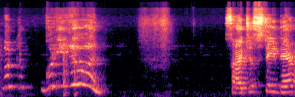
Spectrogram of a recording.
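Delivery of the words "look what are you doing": very high, rushed protest; frantic, half-laughing plea; panicked disbelief. Retold or imitated. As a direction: squeal it in mock alarm. Panicked question to mom, retold.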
